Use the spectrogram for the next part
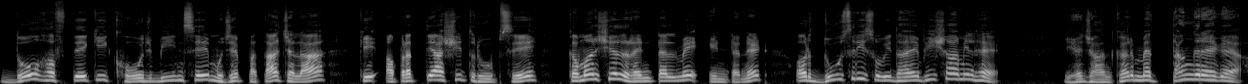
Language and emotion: Hindi, surprised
